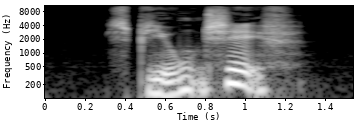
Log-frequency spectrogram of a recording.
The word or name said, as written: SPIONCHEF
